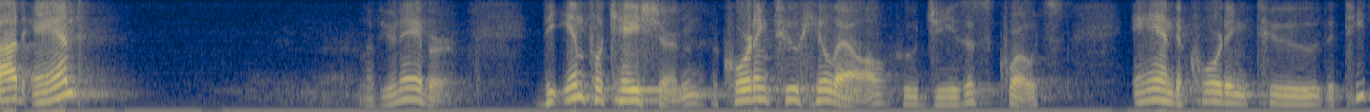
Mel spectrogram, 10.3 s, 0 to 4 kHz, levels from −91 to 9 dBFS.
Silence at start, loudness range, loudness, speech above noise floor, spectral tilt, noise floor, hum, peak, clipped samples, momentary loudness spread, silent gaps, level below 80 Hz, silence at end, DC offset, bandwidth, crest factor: 0 s; 8 LU; -23 LUFS; 41 dB; -10.5 dB/octave; -63 dBFS; none; -4 dBFS; under 0.1%; 14 LU; none; -58 dBFS; 0 s; 0.5%; 4 kHz; 20 dB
